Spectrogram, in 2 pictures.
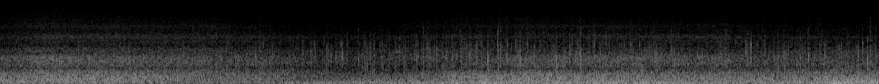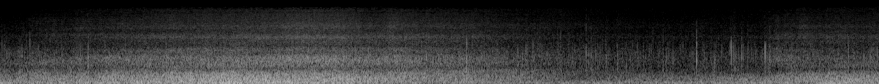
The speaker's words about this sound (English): Beach rain. Rain on my poncho as I stroll on the Nha Trang beaches.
